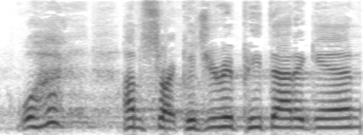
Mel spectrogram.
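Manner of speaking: high, baffled, confused voice. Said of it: "And you're like".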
